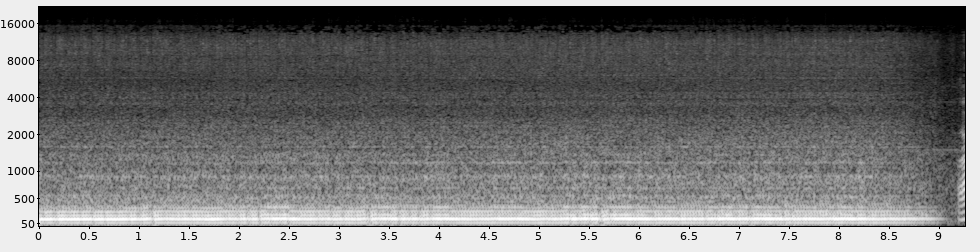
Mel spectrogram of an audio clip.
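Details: 2008 Honda CBR600RR after charging system repair, battery 12.2 V, multimeter connected: smooth, even idle holding steady pitch for several seconds before shutoff; charging fixed; normal idle.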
